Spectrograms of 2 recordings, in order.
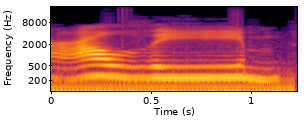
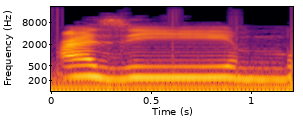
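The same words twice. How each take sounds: First: The middle consonant is made without any hiss. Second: The middle consonant is a hissing z sound. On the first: The speaker calls it right. "tapi ini azim, azim, tidak ada desisnya" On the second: The speaker calls it wrong. "jangan dibacanya seperti huruf zai, azim, bukan seperti itu"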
